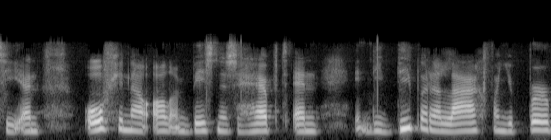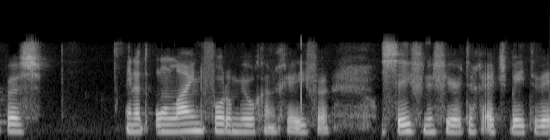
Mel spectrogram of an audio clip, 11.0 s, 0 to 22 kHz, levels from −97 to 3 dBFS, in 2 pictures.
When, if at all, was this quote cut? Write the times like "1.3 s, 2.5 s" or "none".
3.5 s, 9.3 s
